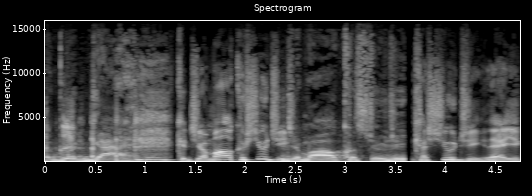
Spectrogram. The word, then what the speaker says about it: Khashoggi: We have the official pronunciation of Khashoggi. You said Jamal Khashoggi was not a good guy. Jamal Khashoggi.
